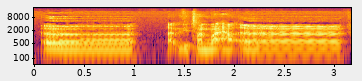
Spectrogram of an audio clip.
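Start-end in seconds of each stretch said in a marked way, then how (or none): 0.1-1.0 low tongue-out grunt; silly face grunt. Shown as a demonstration. Teacher pulling a face for kids, low grunt. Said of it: "Can you make this face?". 2.0-3.1 low tongue-out grunt; silly face grunt. Shown as a demonstration. Teacher pulling a face for kids, low grunt. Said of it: "can you make this face?".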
